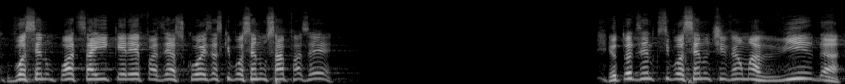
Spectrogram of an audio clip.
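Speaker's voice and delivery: loud, high, driving preacher's delivery; impassioned pulpit shout, pressing on phrase after phrase; full-force preaching. Real, not acted. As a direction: exhort the congregation at full voice.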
